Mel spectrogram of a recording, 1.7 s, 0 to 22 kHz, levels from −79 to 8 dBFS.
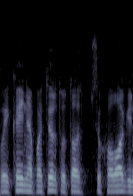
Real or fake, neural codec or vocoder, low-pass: real; none; 10.8 kHz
